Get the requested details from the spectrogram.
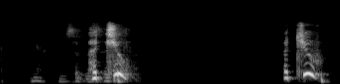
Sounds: Sneeze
